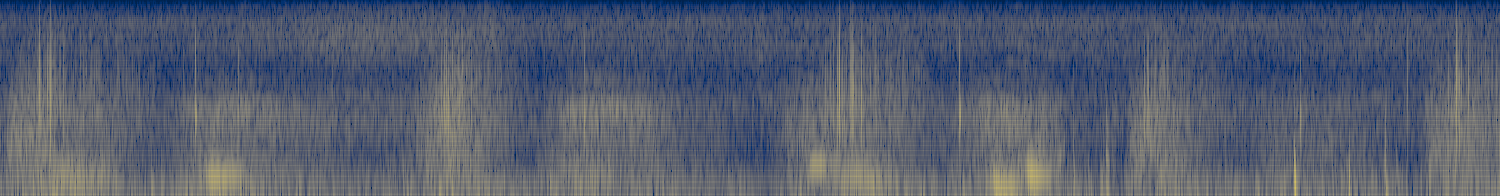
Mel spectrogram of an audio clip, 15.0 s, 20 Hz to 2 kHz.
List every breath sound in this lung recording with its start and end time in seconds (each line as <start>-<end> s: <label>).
1.68-3.43 s: exhalation
4.04-5.29 s: inhalation
4.04-5.29 s: crackles
5.32-7.45 s: exhalation
7.93-9.33 s: inhalation
7.93-9.33 s: crackles
8.06-9.01 s: rhonchi
9.51-10.99 s: exhalation
9.85-10.56 s: rhonchi
11.27-12.51 s: inhalation
11.27-12.51 s: crackles
12.55-14.06 s: exhalation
